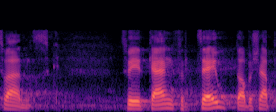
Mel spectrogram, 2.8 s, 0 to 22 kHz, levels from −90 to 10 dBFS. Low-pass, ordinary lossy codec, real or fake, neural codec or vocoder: 7.2 kHz; MP3, 96 kbps; fake; codec, 16 kHz, 8 kbps, FunCodec, trained on Chinese and English, 25 frames a second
